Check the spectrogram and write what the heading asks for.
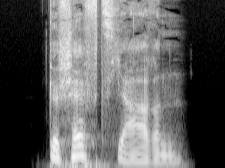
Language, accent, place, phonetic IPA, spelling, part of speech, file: German, Germany, Berlin, [ɡəˈʃɛft͡sˌjaːʁən], Geschäftsjahren, noun, De-Geschäftsjahren.ogg
- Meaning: dative plural of Geschäftsjahr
